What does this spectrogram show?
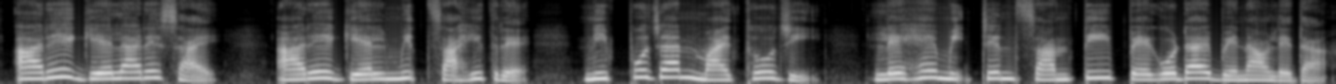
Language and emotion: Santali, neutral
